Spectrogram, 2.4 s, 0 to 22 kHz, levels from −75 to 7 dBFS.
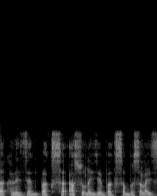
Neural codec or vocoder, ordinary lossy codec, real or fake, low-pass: codec, 16 kHz, 2 kbps, FunCodec, trained on LibriTTS, 25 frames a second; none; fake; 7.2 kHz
